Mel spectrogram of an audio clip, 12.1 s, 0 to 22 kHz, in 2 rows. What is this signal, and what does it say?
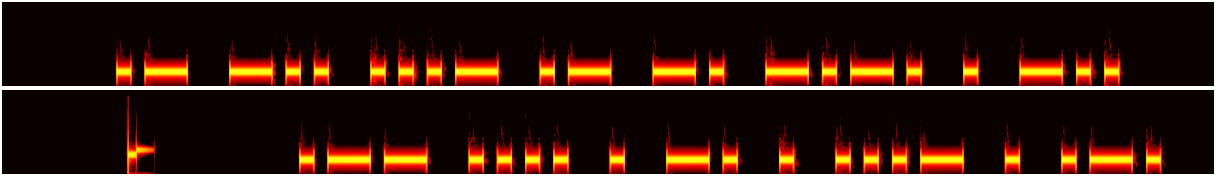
Morse code, heard as a keyed tone, about 17 wpm, 700 Hz. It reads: ADVANCED WHENEVER
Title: Sentences from Top 1200 Words - New Word Drill Alt - 17wpm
